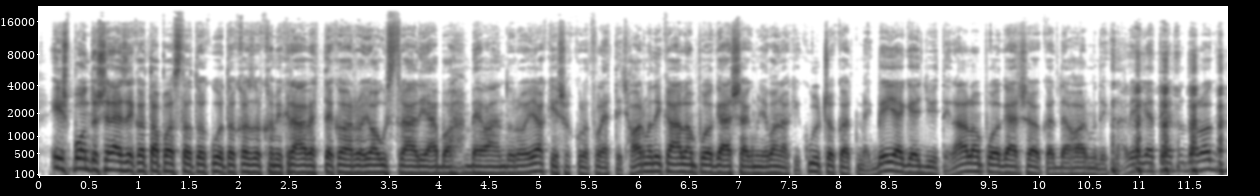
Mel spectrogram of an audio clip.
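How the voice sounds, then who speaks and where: Speaking very fast with hardly any pauses, a man talks at medium pitch in a dry, close sound with no echo. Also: ordinary pitch variation. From Yugoslavia (Subotica, Vojvodina Hungarian). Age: 50s. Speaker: astronomer. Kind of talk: interview.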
